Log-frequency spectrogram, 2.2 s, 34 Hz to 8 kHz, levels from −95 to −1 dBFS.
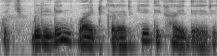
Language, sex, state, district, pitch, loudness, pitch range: Hindi, male, Himachal Pradesh, Shimla, 115 Hz, -16 LUFS, 110-120 Hz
